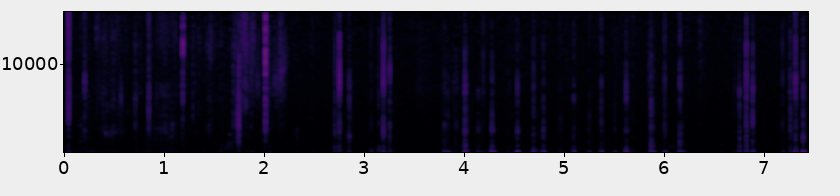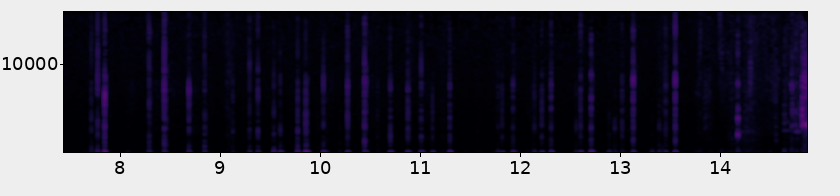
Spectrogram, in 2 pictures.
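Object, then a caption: Plastic lip gloss tube. A small red plastic lip gloss tube with a pale cap, hollow and apparently filled with gloss, is held in the fingers close to the microphone and tapped with the fingernails. Dozens of quick, dry clicks and soft thumps come in uneven bursts, each dying away almost instantly, with most of the energy in a low, muffled register.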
